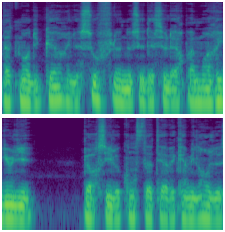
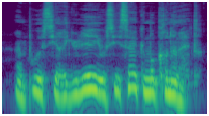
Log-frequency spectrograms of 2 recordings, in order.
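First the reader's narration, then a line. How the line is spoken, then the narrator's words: Exclaimed after a pause. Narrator (French): s'exclama-t-il après un silence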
